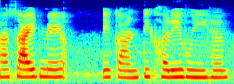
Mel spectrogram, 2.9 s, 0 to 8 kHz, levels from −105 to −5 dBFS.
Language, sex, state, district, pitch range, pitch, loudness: Hindi, female, Uttar Pradesh, Lucknow, 255-265 Hz, 260 Hz, -18 LUFS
